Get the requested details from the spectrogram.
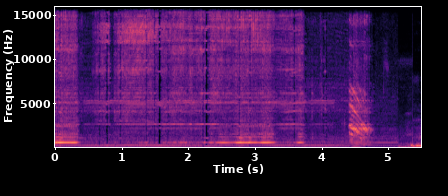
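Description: A gouge scrapes and cuts spinning wood with a rough hiss.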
